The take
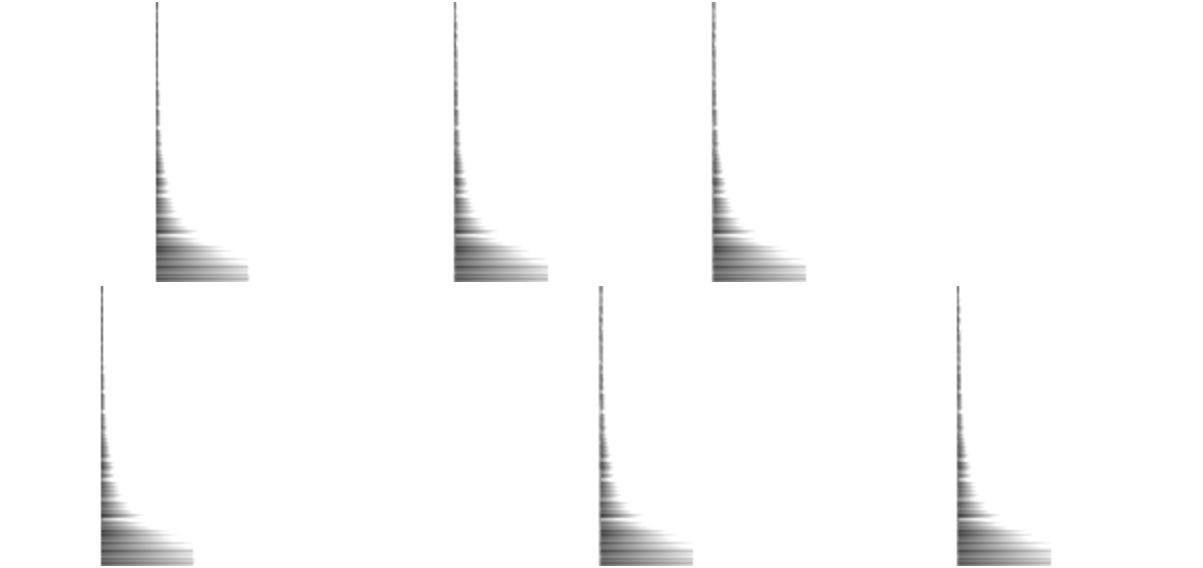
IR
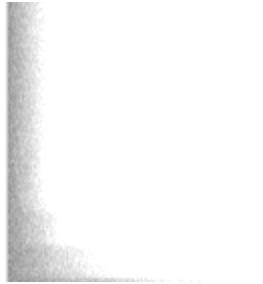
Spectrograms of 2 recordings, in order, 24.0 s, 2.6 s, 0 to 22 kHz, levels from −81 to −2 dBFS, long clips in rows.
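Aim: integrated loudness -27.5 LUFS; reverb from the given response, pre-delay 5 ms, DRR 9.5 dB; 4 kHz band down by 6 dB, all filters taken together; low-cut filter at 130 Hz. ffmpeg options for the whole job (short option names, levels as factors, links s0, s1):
-filter_complex "[0:a]highpass=130,equalizer=f=4000:t=o:g=-8,asplit=2[s0][s1];[1:a]atrim=start_sample=2205,adelay=5[s2];[s1][s2]afir=irnorm=-1:irlink=0,volume=0.2[s3];[s0][s3]amix=inputs=2:normalize=0,volume=0.841"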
